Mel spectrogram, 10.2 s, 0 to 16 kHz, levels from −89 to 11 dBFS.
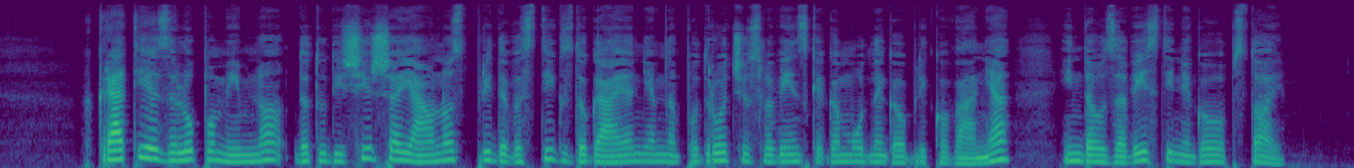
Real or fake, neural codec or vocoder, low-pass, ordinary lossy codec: real; none; 14.4 kHz; AAC, 48 kbps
